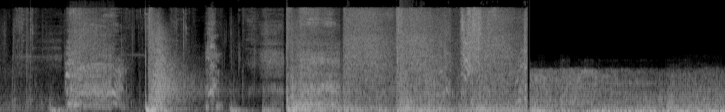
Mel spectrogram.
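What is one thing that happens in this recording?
Zombies groan and snarl.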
